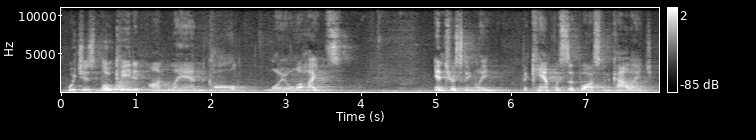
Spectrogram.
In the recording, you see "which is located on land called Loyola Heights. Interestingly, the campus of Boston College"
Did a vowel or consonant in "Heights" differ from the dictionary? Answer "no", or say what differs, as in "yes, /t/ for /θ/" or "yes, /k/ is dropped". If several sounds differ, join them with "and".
no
